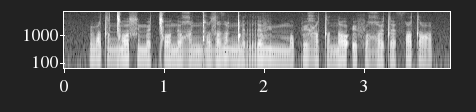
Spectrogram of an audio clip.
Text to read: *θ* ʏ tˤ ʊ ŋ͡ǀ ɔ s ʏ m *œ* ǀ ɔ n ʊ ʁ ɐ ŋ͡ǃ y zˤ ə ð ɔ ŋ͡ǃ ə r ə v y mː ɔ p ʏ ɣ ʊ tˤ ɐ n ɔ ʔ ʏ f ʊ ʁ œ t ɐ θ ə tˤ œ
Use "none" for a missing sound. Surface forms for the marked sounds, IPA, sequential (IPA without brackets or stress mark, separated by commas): β, œ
